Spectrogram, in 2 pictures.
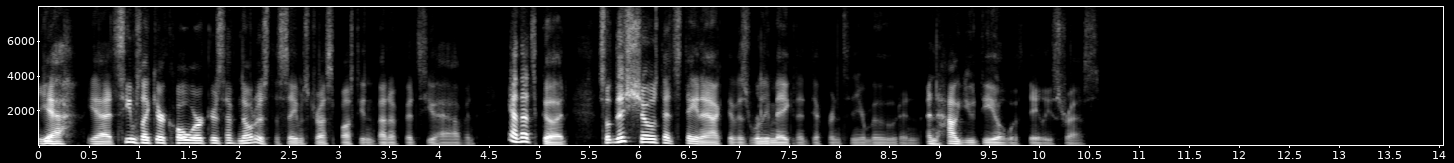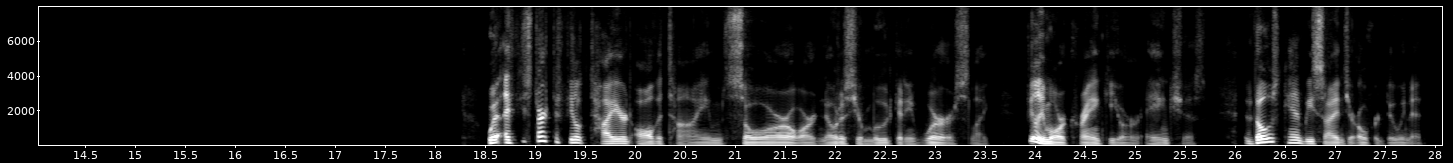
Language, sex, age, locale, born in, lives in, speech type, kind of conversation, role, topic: English, male, 45-49, en-US, United States, United States, read, expert-assistant, expert, How does exercise improve mental health?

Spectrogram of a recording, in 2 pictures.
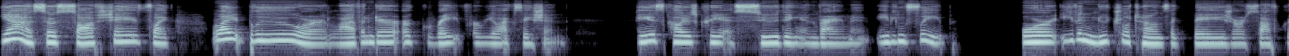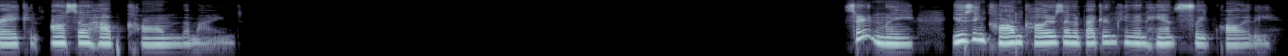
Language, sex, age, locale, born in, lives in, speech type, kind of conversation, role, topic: English, female, 30-34, en-US, United States, United States, read, expert-assistant, expert, How do colors influence mood and emotions?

